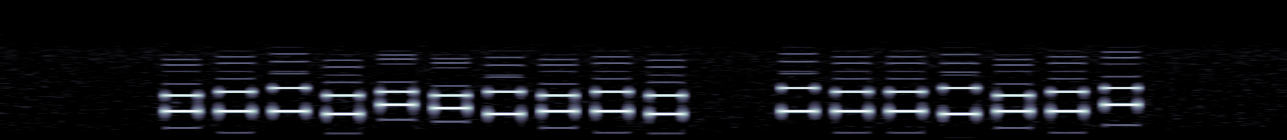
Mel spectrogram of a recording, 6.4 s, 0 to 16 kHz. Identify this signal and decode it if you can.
DTMF, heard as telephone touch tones, dialled by machine, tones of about 170 ms. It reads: 4561072451 655345#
